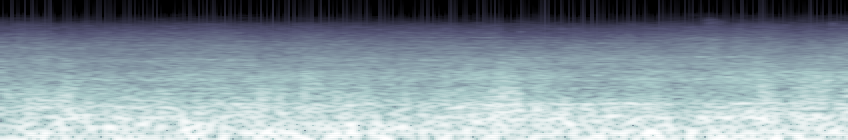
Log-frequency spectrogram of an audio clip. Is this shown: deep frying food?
no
